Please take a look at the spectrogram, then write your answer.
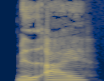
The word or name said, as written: medeje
